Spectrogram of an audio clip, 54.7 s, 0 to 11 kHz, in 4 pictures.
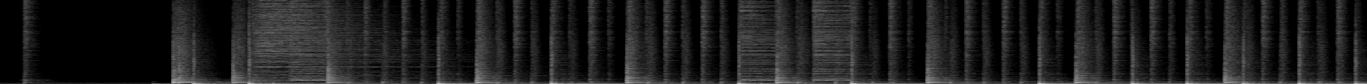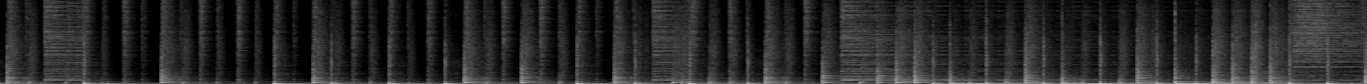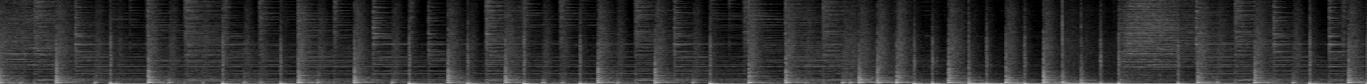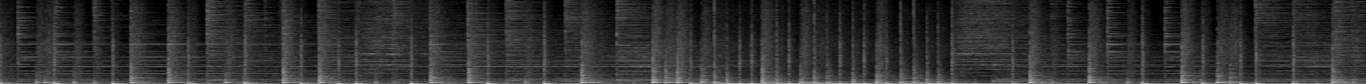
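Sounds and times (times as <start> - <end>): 
drum test with reverb and bus compression: 1.6 - 54.6.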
